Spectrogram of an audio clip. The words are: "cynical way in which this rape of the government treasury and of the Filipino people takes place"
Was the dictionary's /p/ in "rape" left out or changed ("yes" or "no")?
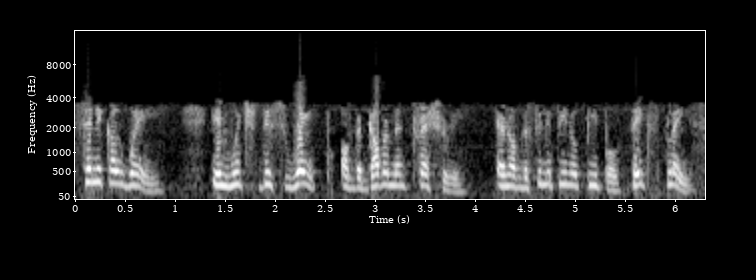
no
